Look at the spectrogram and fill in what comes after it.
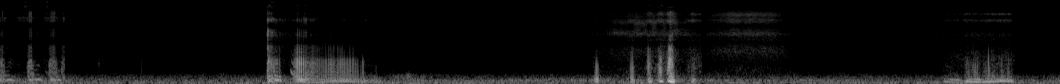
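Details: Irregular snuffling snores from a sleeping Chihuahua: short snorts, a longer rattling breath, a cluster of clicky nasal sputters, then a final soft snore. Quiet room tone fills the gaps.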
